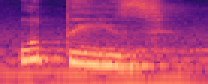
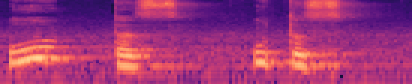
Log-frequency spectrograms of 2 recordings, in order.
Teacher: А в татарских словах буква «ы» произносится короче. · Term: «ы» короткая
